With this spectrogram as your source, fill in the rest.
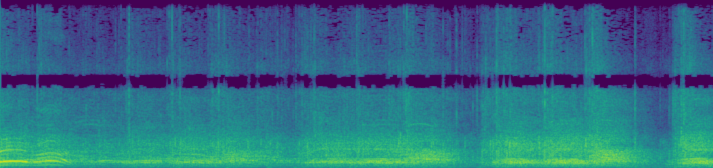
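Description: A woman sings loudly through a microphone in a large hall.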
